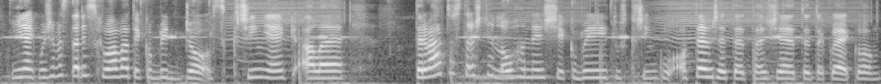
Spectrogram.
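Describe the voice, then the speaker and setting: A young woman hosting casual let's-play commentary, chattily explaining the game to her viewers. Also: high-pitched. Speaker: gaming channel host.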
